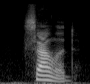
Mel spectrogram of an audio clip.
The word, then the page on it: salad: American English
